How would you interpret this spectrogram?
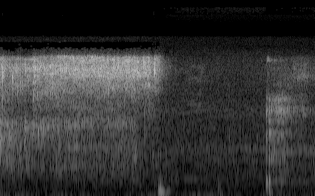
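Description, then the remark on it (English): A steady rush of tap water runs for about a second and a half as someone rinses their hands, stops with a soft clunk, then bursts on again briefly. No one speaks. “Rinse my hands off here.”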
